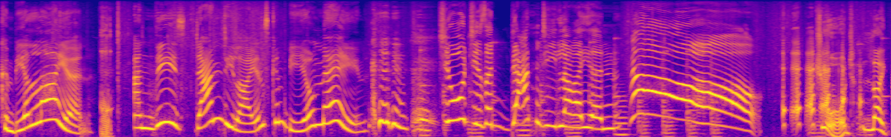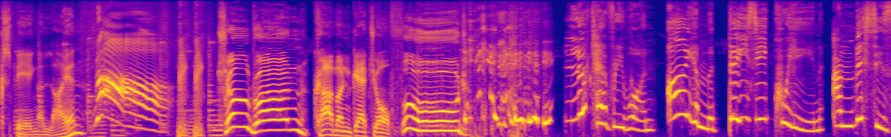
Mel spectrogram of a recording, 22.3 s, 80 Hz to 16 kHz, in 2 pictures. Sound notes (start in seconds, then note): 1.2 snorting; 4.6 George laughing; 8.8 roaring; 9.7 laughing; 12.8 roaring; 13.2 snorting; 16.8 giggling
